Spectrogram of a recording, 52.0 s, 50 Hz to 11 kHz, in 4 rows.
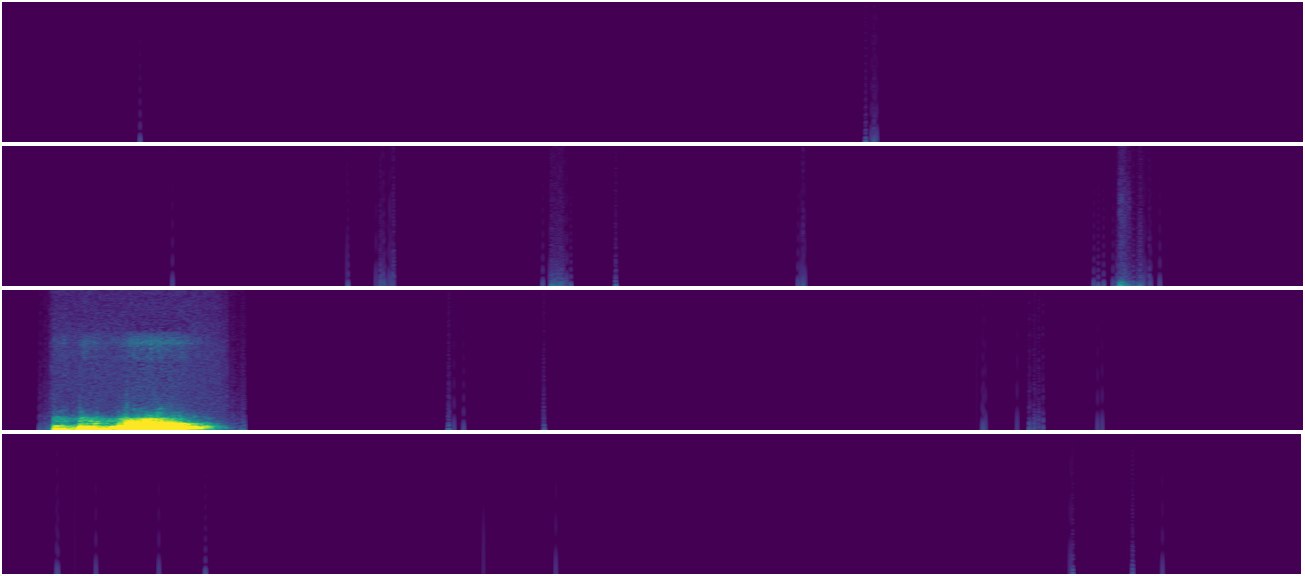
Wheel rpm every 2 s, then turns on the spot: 0, 0, 0, 0, 0, 0, 0, 0, 0, 0, 0, 0, 0, 0, 0, 0, 0, 0, 0, 0, 0, 0, 0, 0, 0, 0.
none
